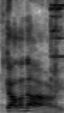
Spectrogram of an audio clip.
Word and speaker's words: Gallinari: Gallinari.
